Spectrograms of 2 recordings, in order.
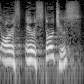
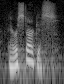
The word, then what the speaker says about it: Aristarchus: As I was reminded and graciously informed by my friend, Mike Miller, a fellow Greek student, that there is no ch sound in the Greek. So it's not Tychicus, it's Tychicus. And it can't be Aristarchus, because again, there's no sound like that. It's Aristarchus.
